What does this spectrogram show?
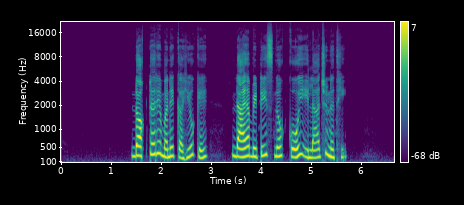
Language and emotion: Gujarati, sad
